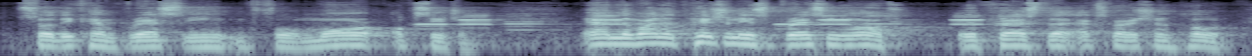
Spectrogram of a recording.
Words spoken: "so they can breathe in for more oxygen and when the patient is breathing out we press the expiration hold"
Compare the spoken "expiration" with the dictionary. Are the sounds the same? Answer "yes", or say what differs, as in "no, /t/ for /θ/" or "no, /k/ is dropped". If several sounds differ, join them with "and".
yes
